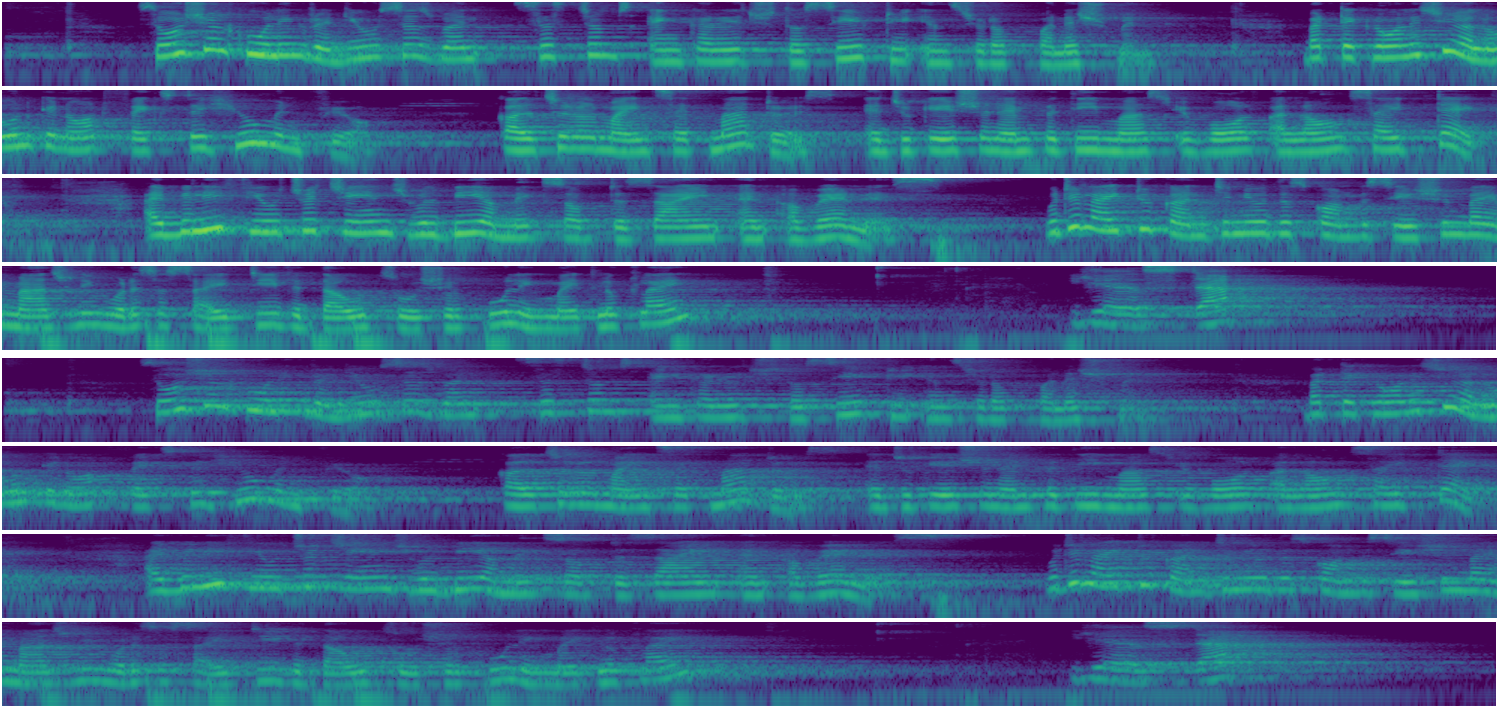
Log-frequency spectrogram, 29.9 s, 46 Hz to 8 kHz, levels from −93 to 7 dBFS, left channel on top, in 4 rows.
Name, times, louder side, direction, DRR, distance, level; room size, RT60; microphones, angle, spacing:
voice 1, 0.7-5.8 6.5-9.3 10.0-14.9 15.2-19.7 20.2-25.9, left 7 dB, 90° left, 8 dB, 0.3 m, -30 dB
voice 2, 27.8-28.6, left 5 dB, 60° left, 5 dB, 1.0 m, -34 dB
15.5 x 12.5 x 3.7 m, 2.5 s
head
